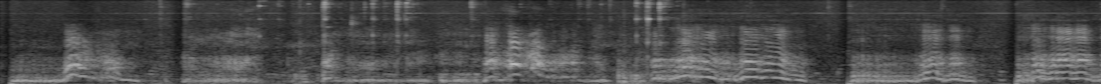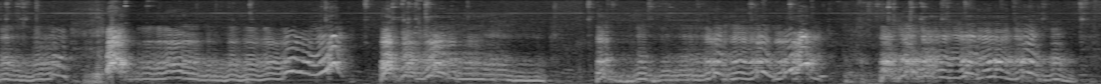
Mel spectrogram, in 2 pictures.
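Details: Female Miniature Schnauzer squealing steadily while refusing to give up her toy after another dog steals it; whiny, wavering high squeals with growly undertones run almost continuously, with short breaks and occasional voices.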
